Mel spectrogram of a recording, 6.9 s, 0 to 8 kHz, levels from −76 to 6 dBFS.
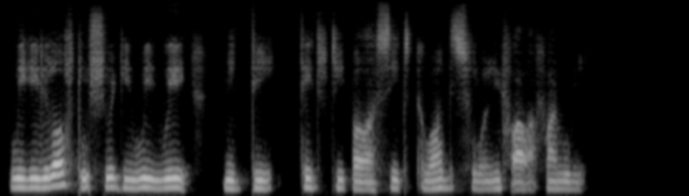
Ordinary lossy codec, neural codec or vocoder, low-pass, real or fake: none; codec, 16 kHz, 0.5 kbps, FreqCodec, larger model; none; fake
